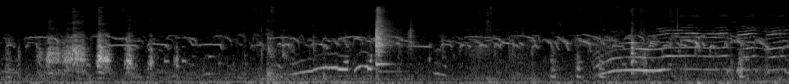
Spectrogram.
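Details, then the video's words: Flock of chickens mixing high, arched peeps with longer, lower sliding notes and scattered clucks, one sharp loud note near the middle, several birds overlapping. "Beautiful sounds of our flock !!"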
